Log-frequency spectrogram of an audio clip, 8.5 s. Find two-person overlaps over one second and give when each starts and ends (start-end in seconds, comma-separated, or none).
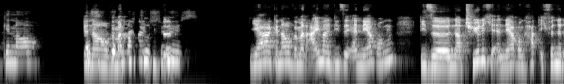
1.3-2.7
